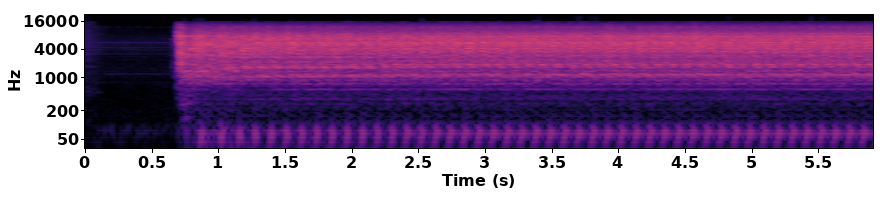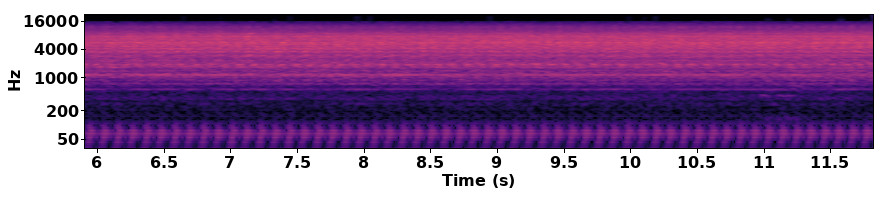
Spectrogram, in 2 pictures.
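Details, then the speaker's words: Rebuilt 13B bridgeport rotary, injectors and igniter disconnected: steady even starter chug about three pulses a second, never catching; no-fire crank to prime oil and build pressure before first start. "all right okay so i have no ignition hopefully and i've got the igniter i'm gonna unplug the harness as well all right harness is unplugged and i'm gonna go and get you to crank it for me"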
